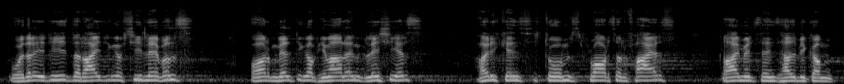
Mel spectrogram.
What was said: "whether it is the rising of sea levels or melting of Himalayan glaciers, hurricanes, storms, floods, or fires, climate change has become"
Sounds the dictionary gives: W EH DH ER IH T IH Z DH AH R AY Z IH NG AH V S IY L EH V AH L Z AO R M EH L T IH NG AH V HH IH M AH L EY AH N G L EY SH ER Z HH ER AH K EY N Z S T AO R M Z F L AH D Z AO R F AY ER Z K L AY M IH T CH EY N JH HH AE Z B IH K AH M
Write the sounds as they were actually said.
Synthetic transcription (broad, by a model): W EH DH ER IH T IH Z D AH R AY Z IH NG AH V S IY L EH B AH L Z AO R M EH L T IH NG AH V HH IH M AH L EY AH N G L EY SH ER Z HH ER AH K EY N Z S T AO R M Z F L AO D S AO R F AY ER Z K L AY M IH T S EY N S HH AE Z B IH K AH M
